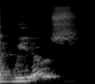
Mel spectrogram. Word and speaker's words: Guido: Se escribe G-U-I-D-O, widow.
